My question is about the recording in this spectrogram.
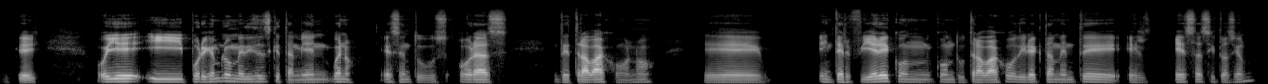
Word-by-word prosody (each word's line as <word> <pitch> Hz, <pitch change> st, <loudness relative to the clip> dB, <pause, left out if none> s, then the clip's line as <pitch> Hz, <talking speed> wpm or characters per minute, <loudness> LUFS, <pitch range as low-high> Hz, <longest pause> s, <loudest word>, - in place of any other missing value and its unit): Okey, 105 Hz, 0 st, 0 dB, 0.5 s
oye, 135 Hz, +1 st, +6 dB
y, 125 Hz, -2 st, +7 dB
por 125 Hz, -1 st, -2 dB
ejemplo, 140 Hz, +4 st, 0 dB
me 125 Hz, -3 st, -2 dB
dices 130 Hz, +2 st, -4 dB
que -, -, -7 dB
también, 115 Hz, +2 st, -5 dB
bueno, 130 Hz, -1 st, -3 dB, 0.2 s
es, -, -, -3 dB
en 120 Hz, -1 st, -9 dB
tus 110 Hz, -2 st, -8 dB
horas 115 Hz, -2 st, +1 dB, 0.4 s
de 110 Hz, -, -6 dB
trabajo, 110 Hz, -2 st, +2 dB
¿no?, 120 Hz, +2 st, -14 dB, 0.5 s
eh, 105 Hz, 0 st, -2 dB, 0.5 s
¿interfiere 120 Hz, +3 st, +3 dB
con 115 Hz, -4 st, -10 dB
con 115 Hz, 0 st, -10 dB
tu 110 Hz, 0 st, -17 dB
trabajo 110 Hz, +4 st, -1 dB
directamente 115 Hz, 0 st, -3 dB
el 105 Hz, -1 st, -12 dB, 0.3 s
esa 115 Hz, +1 st, 0 dB
situación? 120 Hz, +9 st, -8 dB
115 Hz, 130 wpm, -23 LUFS, 110-125 Hz, 0.5 s, y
